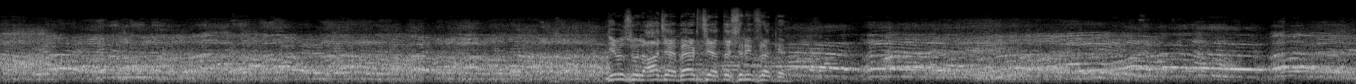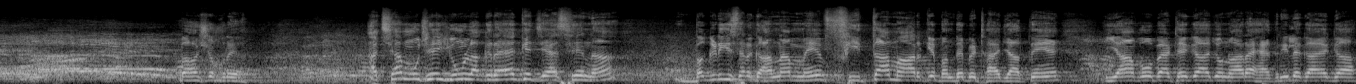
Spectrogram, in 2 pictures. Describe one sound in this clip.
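A man speaks passionately and loudly through a microphone and loudspeakers.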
